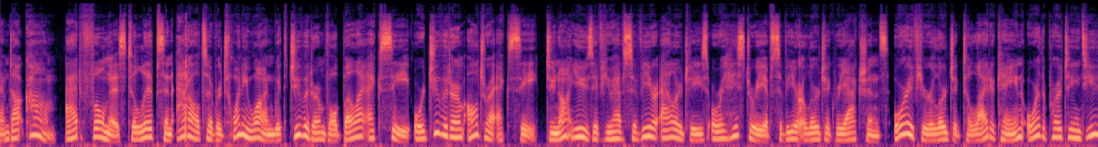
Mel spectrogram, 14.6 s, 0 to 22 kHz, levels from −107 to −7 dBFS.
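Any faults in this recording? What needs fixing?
Bit errors in compressed frames were played as valid data, so the corrupt frame decoded puts energy at wrong frequencies, heard as short bursts lasting a few frames each: 2.46–2.50 s after "fullness to lips in" (peaking near about −10 dBFS), 9.14–9.20 s between "if you have severe" and "or a history", and 10.63–10.69 s before "allergic reactions or if". Add error detection, such as per-frame checksums, so damaged frames are concealed or muted instead of decoded.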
